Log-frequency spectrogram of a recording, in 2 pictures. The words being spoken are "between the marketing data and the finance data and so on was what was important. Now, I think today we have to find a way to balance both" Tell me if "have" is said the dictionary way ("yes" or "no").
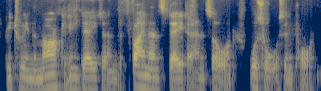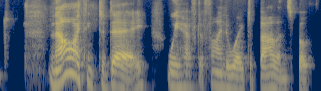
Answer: no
